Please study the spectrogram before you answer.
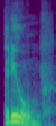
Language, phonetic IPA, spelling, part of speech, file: Russian, [trʲɪˈumf], триумф, noun, Ru-триумф.ogg
- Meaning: triumph (conclusive success; victory; conquest)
